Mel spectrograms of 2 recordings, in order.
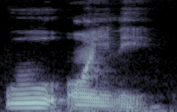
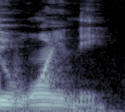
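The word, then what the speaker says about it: ⲟⲩⲱⲓⲛⲓ: The modern pronunciation is u oini. It used to just be woini.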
